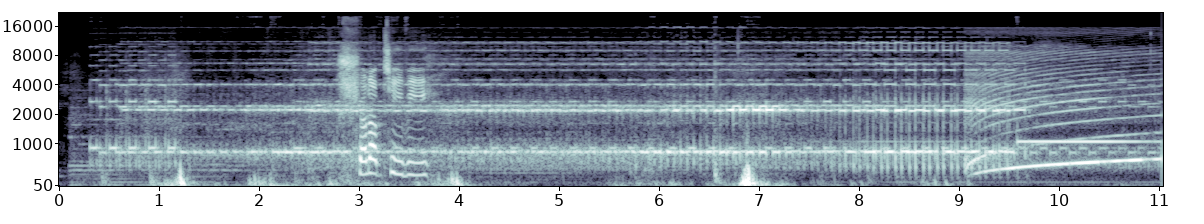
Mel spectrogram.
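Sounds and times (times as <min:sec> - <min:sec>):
rising siren wail: 0:07.3 - 0:11.0.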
